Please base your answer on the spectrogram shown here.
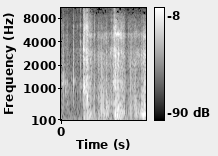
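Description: Close crunching of crispy caramel-coated Pikachu-head snacks from a Japanese sweets selection, a few sharp crackling bites in quick succession followed by brittle chewing.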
